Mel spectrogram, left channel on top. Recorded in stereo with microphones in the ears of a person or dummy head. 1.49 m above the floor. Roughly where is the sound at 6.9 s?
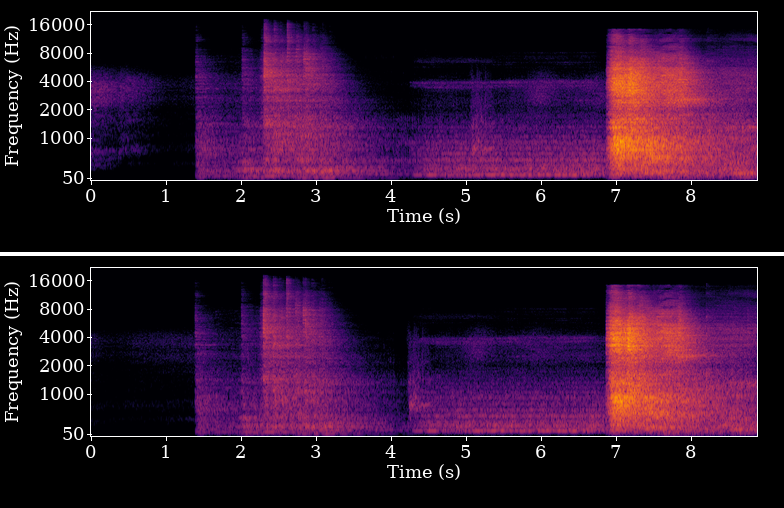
Right.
